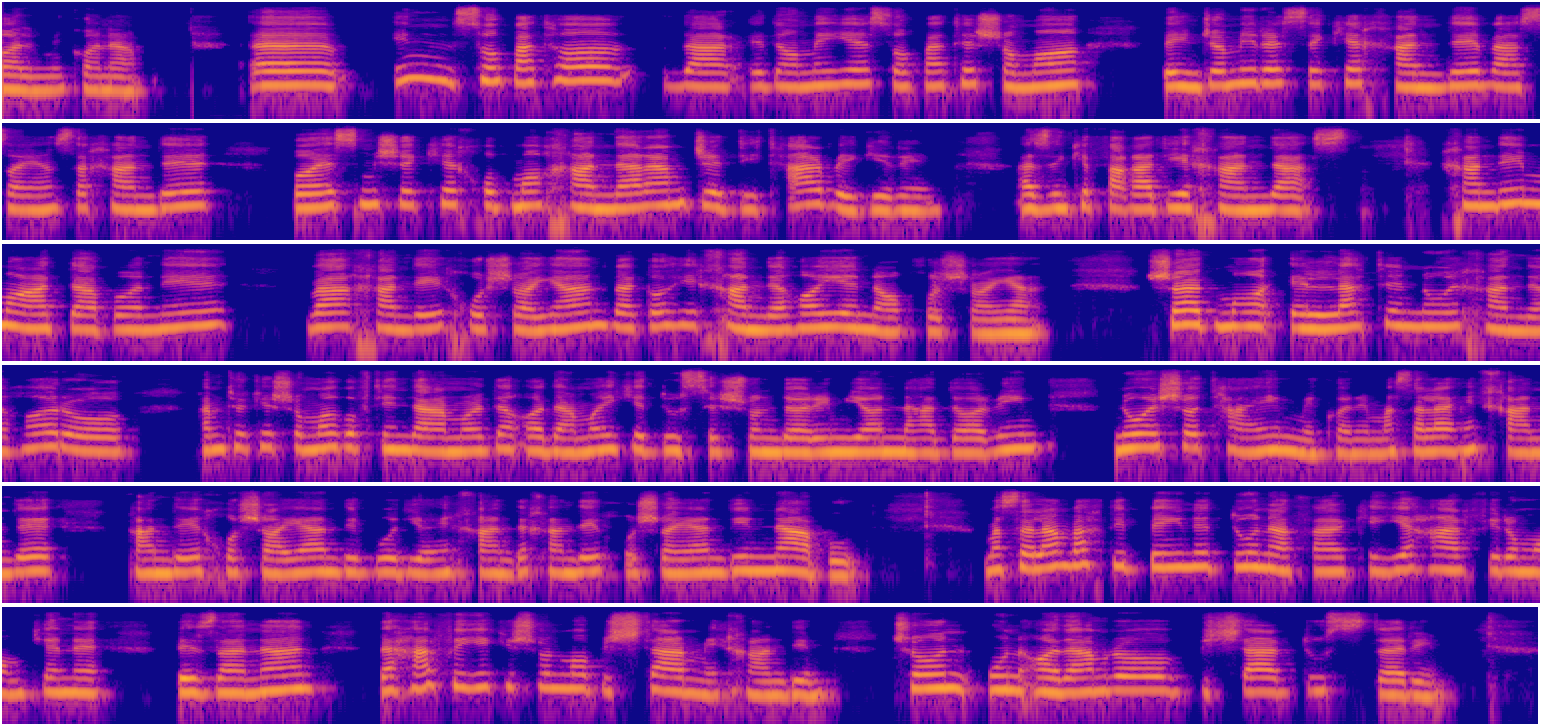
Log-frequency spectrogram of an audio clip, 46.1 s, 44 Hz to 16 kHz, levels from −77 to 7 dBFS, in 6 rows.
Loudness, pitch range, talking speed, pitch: -19 LUFS, 210-255 Hz, 130 wpm, 230 Hz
